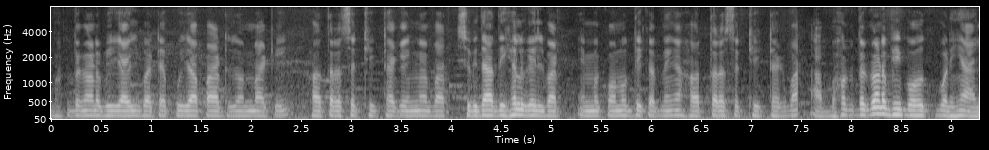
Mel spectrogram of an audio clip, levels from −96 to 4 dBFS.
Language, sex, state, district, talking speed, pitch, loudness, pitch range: Bhojpuri, male, Bihar, Gopalganj, 205 wpm, 125 Hz, -26 LUFS, 125-130 Hz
